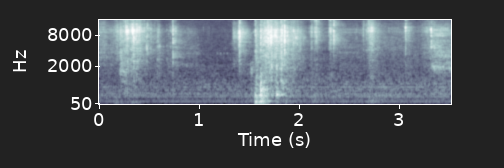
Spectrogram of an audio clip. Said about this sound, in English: So I'm going to take a large yellow onion, cut off some of the gross parts.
